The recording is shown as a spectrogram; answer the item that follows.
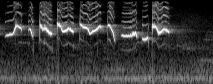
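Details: Short 'líu' phrase from a white-eye, played to stimulate and train singing: eight rapid high whistles, sliding up and down, over under two seconds, then quiet.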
